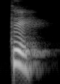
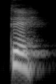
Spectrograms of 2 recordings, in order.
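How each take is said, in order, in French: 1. La voyelle de 'tu' est supprimée. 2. La voyelle de 'tu' est supprimée.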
